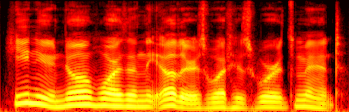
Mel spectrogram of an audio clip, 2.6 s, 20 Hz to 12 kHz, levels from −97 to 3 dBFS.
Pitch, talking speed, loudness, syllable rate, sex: 135 Hz, 250 wpm, -17 LUFS, 4.7 syllables/s, male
